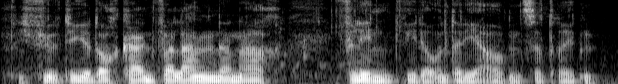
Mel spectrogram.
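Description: An actor playing a young gentleman who recounts his sea adventure in measured, literary radio drama narration. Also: sits low, little pitch movement, lightly acted. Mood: absorbed, suspenseful. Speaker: narrator and lead character. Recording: 1970s radio play, faint background noise.

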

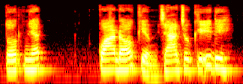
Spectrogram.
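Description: Woman voicing a sharp-tongued, scheming young lady. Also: mid-range voice, fairly even intonation, a little slow, pitched above the performer's own voice, lightly acted. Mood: insistent. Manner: insistent, sharp protests.

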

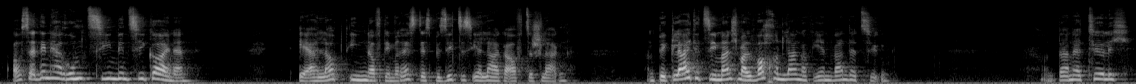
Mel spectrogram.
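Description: A woman's voice: mid-range voice, normal speed, long pauses, dark tone, close to an everyday voice. A woman acting as a distressed young lady of good family, with a mid-range voice. Her phrasing is formal and dramatic, with an anxious, pleading edge. It is classic radio-play acting. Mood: fearful.

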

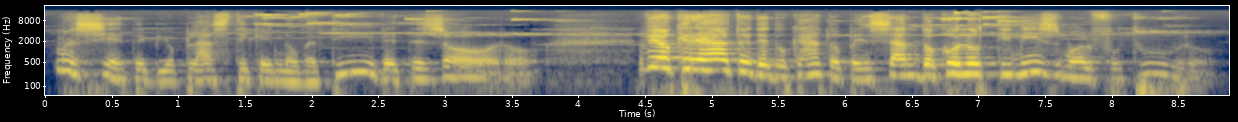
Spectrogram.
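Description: Woman acting a motherly bioplastic matriarch, soothing, measured, reassuring, radio drama, music behind. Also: medium pitch, sing-song, pitched below the performer's own voice. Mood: tender, reassuring. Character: soothing, optimistic mother of bioplastics, consoling her children. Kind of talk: theatrical radio monologue.

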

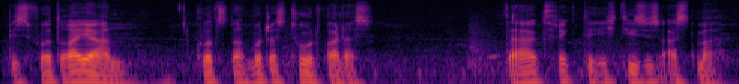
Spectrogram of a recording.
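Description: A brooding, resentful house painter in his late thirties, played by a man in a radio drama. His voice sits very low as he broods over old grudges in a bitter monologue. A faint hiss runs under the recording. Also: moderate pace, lightly acted. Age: late 30s. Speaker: protagonist narrating his life.

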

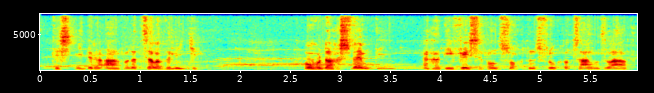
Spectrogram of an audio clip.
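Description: An actor playing a deferential hotel employee who gossips politely about the guests in a Dutch radio drama. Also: male voice, fairly high pitch, a little fast, music in the background, lightly acted. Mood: discreet gossip.

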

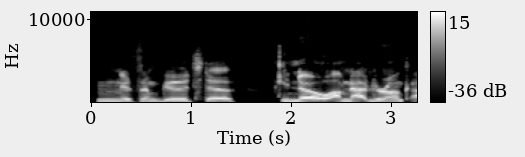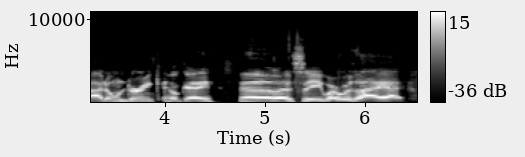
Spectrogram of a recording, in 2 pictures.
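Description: A man's voice: medium pitch, unhurried, smooth, dry recording, phone-quality sound. An American man hosting a comedy radio show, delivering a folksy, joking, digressive monologue. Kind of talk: rambling comic monologue.

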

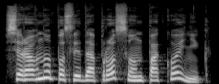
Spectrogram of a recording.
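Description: A man putting on an imperious high-voiced noblewoman. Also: brisk, no room sound, studio quality, lightly acted. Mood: cold, probing. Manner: commanding, sharp-tongued. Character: imperious noblewoman interrogator, sharp and impatient. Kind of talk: audiobook character voice.

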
